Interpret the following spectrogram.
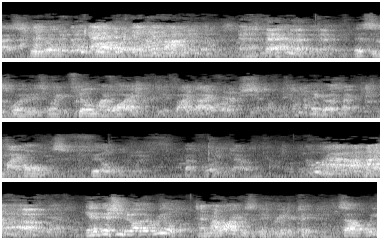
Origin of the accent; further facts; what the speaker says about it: Louisville, Kentucky, United States; I'm from Kentucky, of course, but Louisville.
